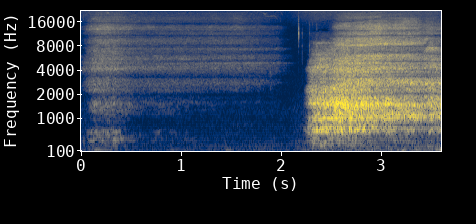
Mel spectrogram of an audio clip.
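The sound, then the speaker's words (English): A deep breath during a tapping session: a softer airy breath for about two seconds, a tiny click, then a louder, rushing breath that carries on steadily to the end. “Deep breath.”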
